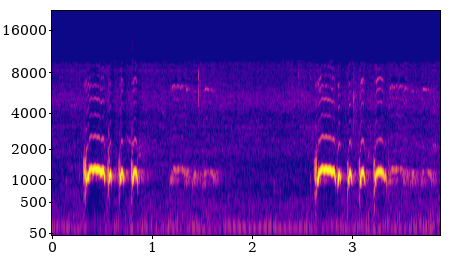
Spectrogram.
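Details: Actively singing zebra dove, recorded as a lure for other zebra doves to answer. Two mellow phrases about two and a half seconds apart, each a long slurred coo followed by rapid short notes, with gentle trills and a continuous low hum.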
